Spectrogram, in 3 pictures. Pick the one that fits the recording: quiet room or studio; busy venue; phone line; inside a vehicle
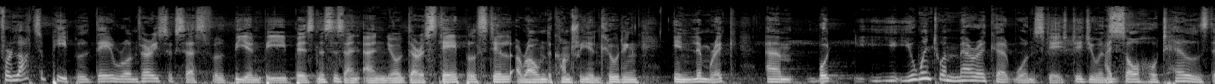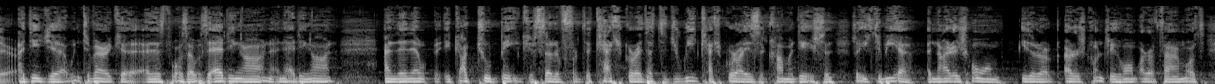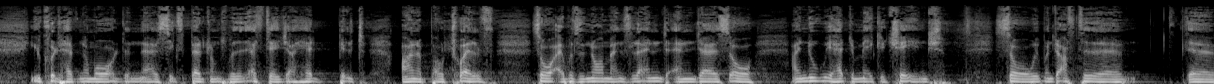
busy venue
